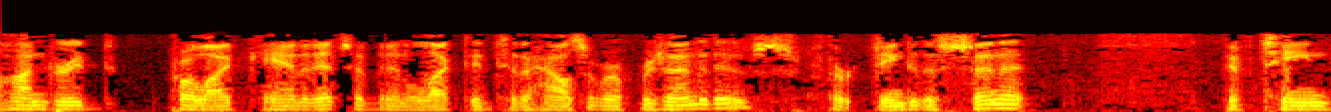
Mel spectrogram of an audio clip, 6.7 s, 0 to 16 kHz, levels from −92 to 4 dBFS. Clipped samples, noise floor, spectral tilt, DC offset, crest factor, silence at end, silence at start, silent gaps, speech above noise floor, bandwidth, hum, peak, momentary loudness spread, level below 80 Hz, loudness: under 0.1%; -45 dBFS; -10 dB/octave; under 0.1%; 18 dB; 0 s; 0 s; none; 25 dB; 5.2 kHz; none; -4 dBFS; 9 LU; -44 dBFS; -20 LUFS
